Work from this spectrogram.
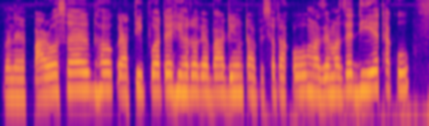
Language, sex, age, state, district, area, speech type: Assamese, female, 60+, Assam, Dibrugarh, rural, spontaneous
